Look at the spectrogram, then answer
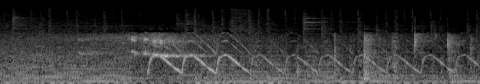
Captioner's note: sirens wailing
